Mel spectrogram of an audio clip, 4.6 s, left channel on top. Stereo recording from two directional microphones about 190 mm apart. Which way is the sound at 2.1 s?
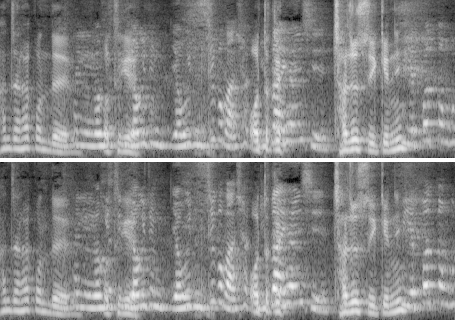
60° right (ahead or behind).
